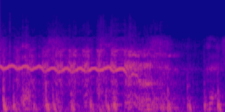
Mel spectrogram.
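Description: animal, horse whinnying

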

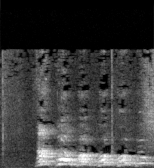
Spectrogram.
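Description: animal, dog barking

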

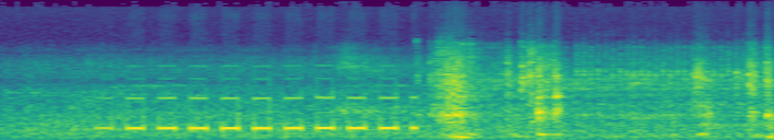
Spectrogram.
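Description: vehicle, train riding on rails

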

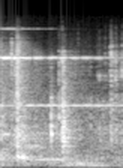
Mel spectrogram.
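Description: machine, cash register being opened

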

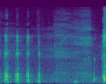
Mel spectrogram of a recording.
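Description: human body sound, coughing and throat clearing

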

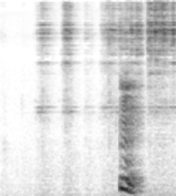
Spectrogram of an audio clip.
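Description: food or drink, taking a sip

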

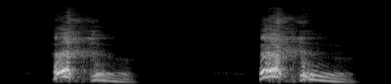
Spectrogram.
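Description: human body sound, sneezing

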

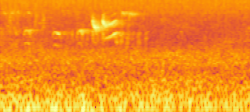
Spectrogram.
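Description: bird, song thrush singing

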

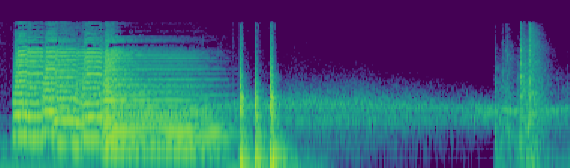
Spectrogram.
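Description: impact, knocking on a door

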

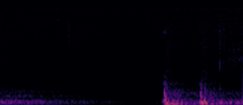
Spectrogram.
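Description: sound effect, muffled heartbeat

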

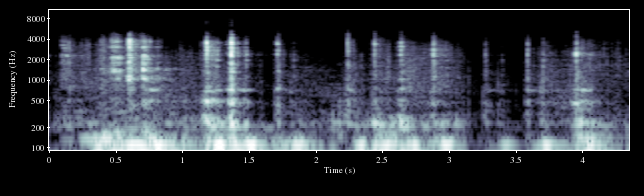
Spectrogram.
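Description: household object, typing on a typewriter

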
